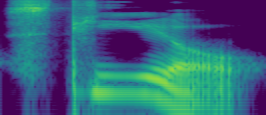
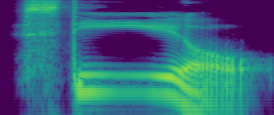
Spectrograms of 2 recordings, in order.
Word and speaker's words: steel: steel we use the long e plus the dark L Steel e like green beans steel then transition to the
